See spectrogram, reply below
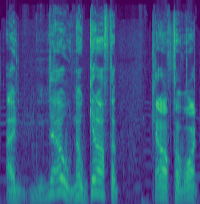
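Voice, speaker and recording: A man's voice: a little high, lively intonation, a little slow, breathy edge, no room sound, soft background music. Man rambling over a video game. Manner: thinking aloud, rambling. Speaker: gaming video creator. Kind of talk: casual let's-play commentary.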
